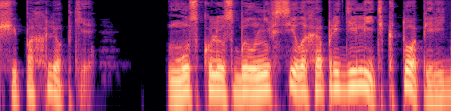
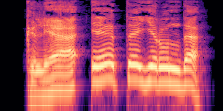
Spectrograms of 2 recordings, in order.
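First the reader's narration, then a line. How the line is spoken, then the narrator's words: Cheerful. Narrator (Russian): весело сказал Яныш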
